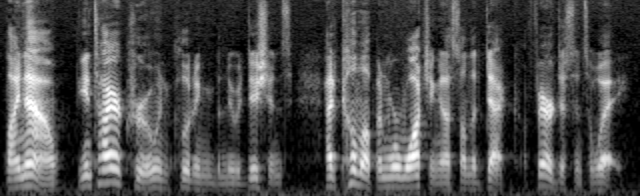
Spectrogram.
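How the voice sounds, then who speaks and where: A man's voice: on the high side, animated, brisk, bright, forceful tone, no echo. A man narrating a first-person fantasy story as an amateur dramatic reading.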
